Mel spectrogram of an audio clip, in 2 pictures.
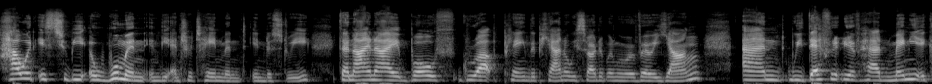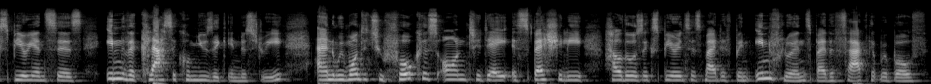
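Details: Adult woman speaking; normal voice.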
